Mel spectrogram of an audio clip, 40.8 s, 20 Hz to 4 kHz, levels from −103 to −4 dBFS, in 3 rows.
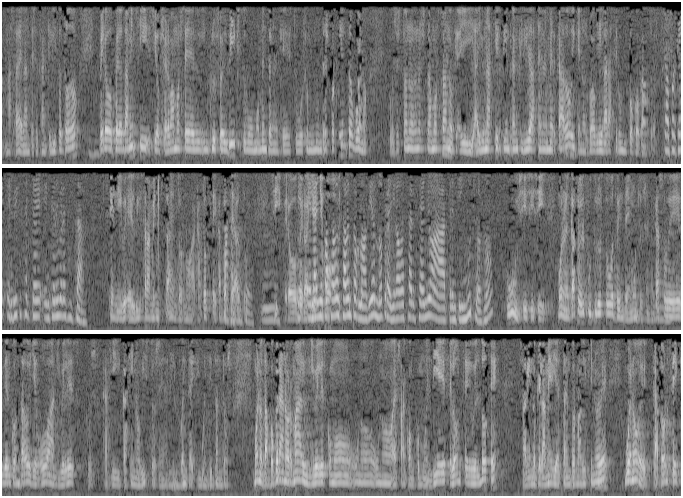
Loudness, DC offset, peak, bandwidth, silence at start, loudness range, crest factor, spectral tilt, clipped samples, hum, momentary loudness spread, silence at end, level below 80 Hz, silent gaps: -30 LUFS; under 0.1%; -10 dBFS; 3.9 kHz; 0 s; 5 LU; 20 dB; -3 dB/octave; under 0.1%; none; 10 LU; 0 s; -62 dBFS; none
